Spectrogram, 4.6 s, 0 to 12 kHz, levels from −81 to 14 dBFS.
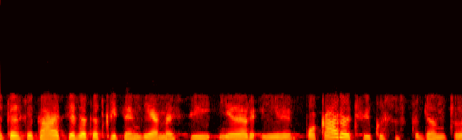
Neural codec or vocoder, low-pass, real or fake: codec, 16 kHz, 4 kbps, FreqCodec, larger model; 7.2 kHz; fake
